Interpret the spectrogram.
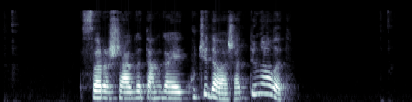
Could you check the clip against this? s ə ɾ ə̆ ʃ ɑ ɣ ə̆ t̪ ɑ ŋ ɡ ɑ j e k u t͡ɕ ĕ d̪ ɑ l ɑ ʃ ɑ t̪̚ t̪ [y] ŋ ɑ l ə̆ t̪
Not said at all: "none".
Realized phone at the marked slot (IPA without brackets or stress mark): y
